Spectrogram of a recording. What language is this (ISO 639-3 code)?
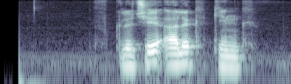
rus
